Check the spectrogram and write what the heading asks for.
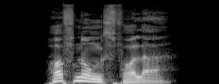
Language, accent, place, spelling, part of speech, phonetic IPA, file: German, Germany, Berlin, hoffnungsvoller, adjective, [ˈhɔfnʊŋsˌfɔlɐ], De-hoffnungsvoller.ogg
- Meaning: 1. comparative degree of hoffnungsvoll 2. inflection of hoffnungsvoll: strong/mixed nominative masculine singular 3. inflection of hoffnungsvoll: strong genitive/dative feminine singular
